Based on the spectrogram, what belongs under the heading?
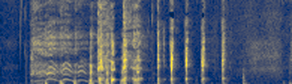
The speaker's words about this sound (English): Let's just role play here. Okay? Let's do that. So can I start coughing?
